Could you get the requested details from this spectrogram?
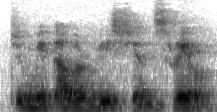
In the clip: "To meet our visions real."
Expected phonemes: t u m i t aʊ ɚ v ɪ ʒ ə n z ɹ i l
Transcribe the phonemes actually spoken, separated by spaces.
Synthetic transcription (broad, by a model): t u m i t aʊ ɚ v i s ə n s ɹ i l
